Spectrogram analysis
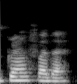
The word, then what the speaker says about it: grandfather: and then this is Grandfather D is pronounced in grandfather unlike Grandma and Grandson and Grand what have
